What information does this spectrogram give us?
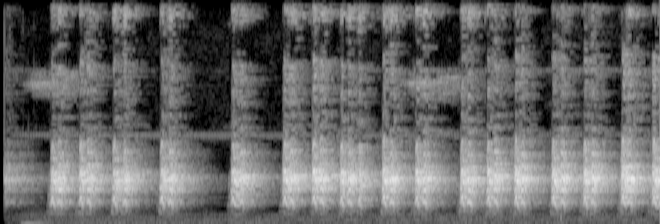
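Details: Caged sooty-headed bulbul greeting its keeper home from work, repeating short bubbly warbled phrases in quick bursts, each about a third of a second, with brief pauses between groups.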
